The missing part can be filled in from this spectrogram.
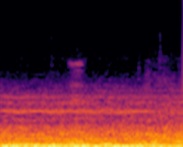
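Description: Steady engine drone climbing with a thin high tone as revs build in first; normal cue to shift up to second.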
